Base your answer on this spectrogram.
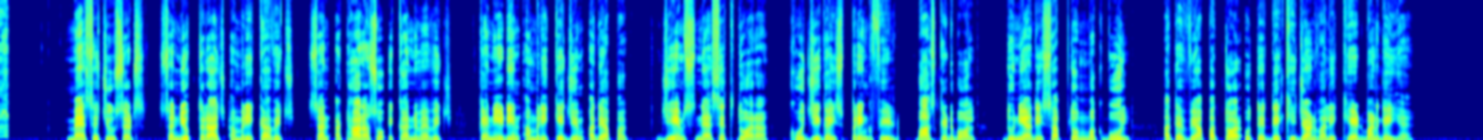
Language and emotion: Punjabi, neutral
